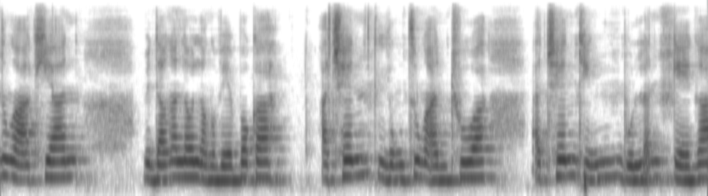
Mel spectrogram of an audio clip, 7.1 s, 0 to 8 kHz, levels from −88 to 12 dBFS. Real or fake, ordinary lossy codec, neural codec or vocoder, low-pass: real; none; none; 7.2 kHz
